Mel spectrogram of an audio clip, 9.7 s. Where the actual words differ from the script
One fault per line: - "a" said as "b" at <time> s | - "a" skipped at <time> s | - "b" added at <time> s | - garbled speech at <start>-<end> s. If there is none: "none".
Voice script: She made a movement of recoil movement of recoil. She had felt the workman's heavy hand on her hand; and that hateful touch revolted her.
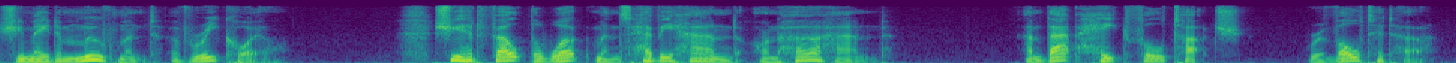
- "movement of recoil" skipped at 1.9 s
